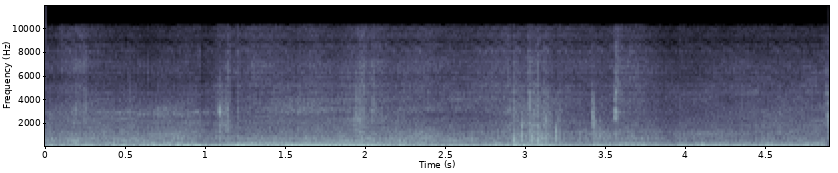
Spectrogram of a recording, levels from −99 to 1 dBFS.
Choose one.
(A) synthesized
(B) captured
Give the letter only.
A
